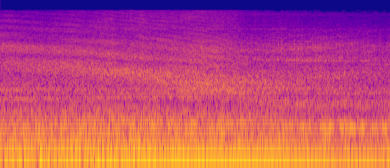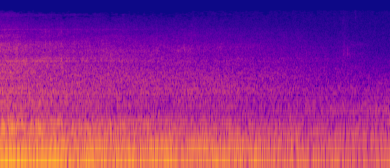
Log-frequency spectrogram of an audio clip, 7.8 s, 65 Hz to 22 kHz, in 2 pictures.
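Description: Heavy diesel trucks driving past on a highway, including an empty Kenworth W900 logging truck with its trailer piggybacked: a deep engine drone and tyre noise, with a falling whine about two seconds in, fading as the trucks move away.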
